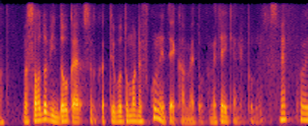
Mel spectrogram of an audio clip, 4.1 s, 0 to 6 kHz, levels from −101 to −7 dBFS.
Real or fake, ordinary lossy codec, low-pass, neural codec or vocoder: fake; none; 5.4 kHz; codec, 24 kHz, 0.9 kbps, WavTokenizer, large speech release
